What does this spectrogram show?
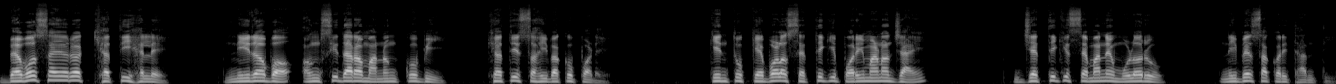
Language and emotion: Odia, neutral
